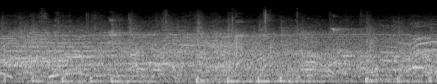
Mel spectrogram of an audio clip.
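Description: A basketball being dribbled on the hardwood court, a few sharp bounces echoing in the hall, under the steady chatter of many voices from the crowd.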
